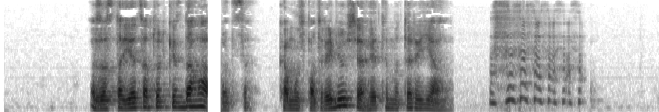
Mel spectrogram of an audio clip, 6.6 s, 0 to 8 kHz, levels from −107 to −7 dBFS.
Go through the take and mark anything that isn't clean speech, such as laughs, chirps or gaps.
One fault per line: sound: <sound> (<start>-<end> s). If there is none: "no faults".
sound: dropout (2.1-2.2 s)
sound: laugh (4.9-5.9 s)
